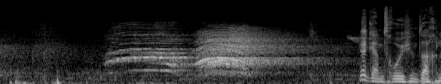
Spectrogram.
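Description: A group of young women shout a cheer together in an echoing hall.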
